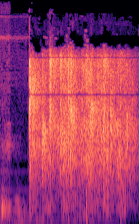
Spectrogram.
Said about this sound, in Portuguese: E aí eu não sei se eu quebro o protocolo, mas eu vou aplaudir minha equipe, tá bom?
